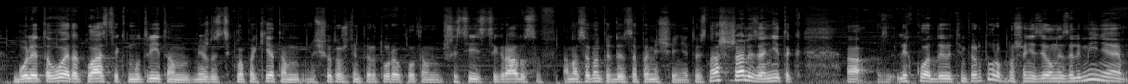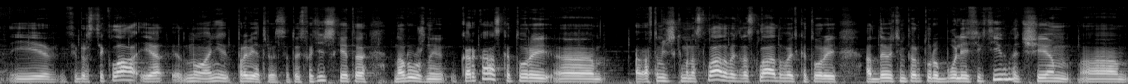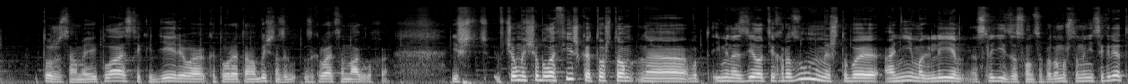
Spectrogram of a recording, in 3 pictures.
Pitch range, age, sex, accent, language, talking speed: 125-155 Hz, 20-39, male, native, Russian, 175 wpm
